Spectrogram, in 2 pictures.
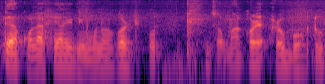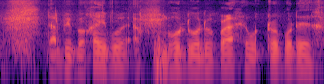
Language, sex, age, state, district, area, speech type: Assamese, male, 30-45, Assam, Charaideo, rural, spontaneous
